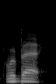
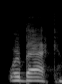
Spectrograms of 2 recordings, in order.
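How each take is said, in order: First: Said in the usual way. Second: We're back called out louder, show host energy; loud announcement. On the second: Real, not acted. Host announcing to listeners the show is back, loudly. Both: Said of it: "That was a nice little vintage chewing the rag".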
